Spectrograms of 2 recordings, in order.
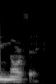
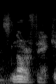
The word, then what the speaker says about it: Norfolk: But like if the most obvious, like the biggest one is how people say Norfolk. If you don't, if you pronounce the L, you're a tourist.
